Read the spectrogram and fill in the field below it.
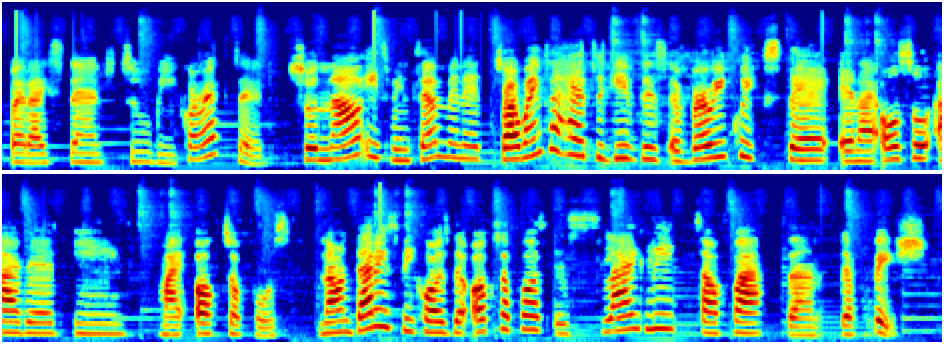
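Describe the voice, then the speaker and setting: A woman's voice: sits high, animated, normal speed, few pauses. Chatty woman teaching a recipe. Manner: chatty, often ends with "okay?". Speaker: cooking channel host. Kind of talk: cooking tutorial voice-over. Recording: slightly dull sound with faint music.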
